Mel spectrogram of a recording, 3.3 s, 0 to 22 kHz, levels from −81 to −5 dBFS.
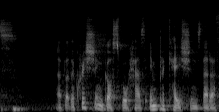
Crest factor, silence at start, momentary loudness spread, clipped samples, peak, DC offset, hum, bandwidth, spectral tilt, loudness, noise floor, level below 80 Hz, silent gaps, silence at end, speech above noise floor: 20 dB; 0 s; 10 LU; under 0.1%; -24 dBFS; under 0.1%; none; 16.5 kHz; -5 dB/octave; -43 LUFS; -68 dBFS; -70 dBFS; none; 0 s; 26 dB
